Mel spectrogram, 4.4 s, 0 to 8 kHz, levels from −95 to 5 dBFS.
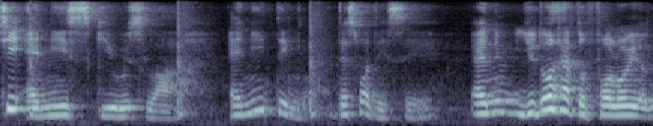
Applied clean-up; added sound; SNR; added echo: none; Snare drum; 17 dB; none.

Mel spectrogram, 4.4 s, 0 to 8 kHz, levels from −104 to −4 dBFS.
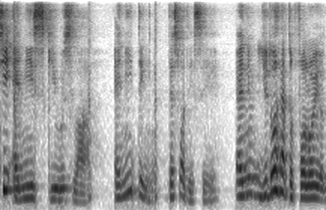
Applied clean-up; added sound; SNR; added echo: neural mask model RNNoise.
